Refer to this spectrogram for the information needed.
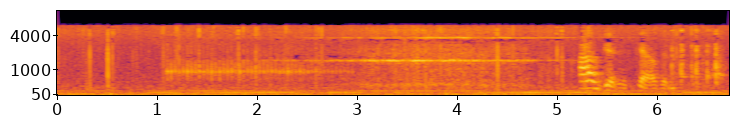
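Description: household object, telephone ringing

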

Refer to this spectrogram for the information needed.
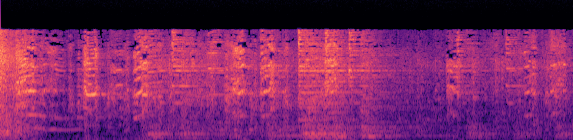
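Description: bird, chicken clucking

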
